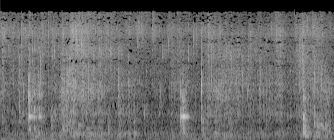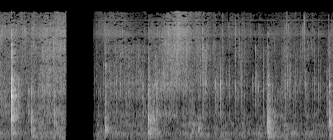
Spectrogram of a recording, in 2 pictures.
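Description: Chicken pieces sizzling in hot oil in a frying pan while a wooden spatula stirs and scoops them out, with scattered knocks and scrapes of the spatula against the pan. The sound breaks off for about half a second roughly eight seconds in.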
